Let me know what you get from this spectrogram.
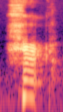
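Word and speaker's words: ح: Ha, just like English letter H, but you need to just pronounce Ha. Just try to squeeze your throat and just say it.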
